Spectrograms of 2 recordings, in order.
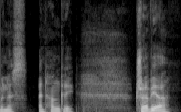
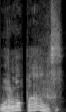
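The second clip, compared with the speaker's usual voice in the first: mock innocent; 11 semitones higher, slower than usual. Innocent defence of the joke.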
